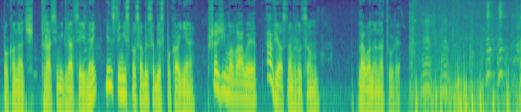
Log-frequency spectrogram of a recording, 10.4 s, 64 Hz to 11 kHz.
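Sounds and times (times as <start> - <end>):
speech: 0.1 - 6.5, 7.2 - 9.2
geese honking at a wildlife rescue centre: 8.4 - 10.4.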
